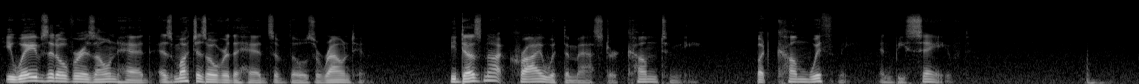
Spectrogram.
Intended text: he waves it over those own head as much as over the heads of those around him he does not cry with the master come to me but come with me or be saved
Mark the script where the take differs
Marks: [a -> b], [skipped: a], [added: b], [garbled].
he waves it over [those -> his] own head as much as over the heads of those around him he does not cry with the master come to me but come with me [or -> and] be saved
